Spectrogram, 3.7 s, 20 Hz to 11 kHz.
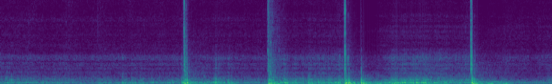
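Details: Fender Twin Reverb reissue amplifier, normal channel: sharp irregular crackles and pops burst from the hum each time the cabinet is thumped, vanishing with volume down; suspected loose internal connection, possibly valve V1, before repair.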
